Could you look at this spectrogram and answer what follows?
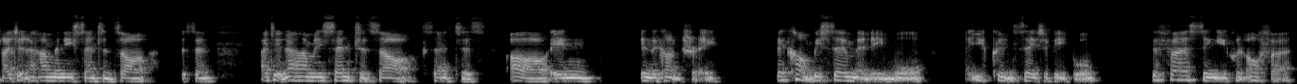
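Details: Adult woman music teacher with mixed-type primary progressive aphasia; primary progressive aphasia (mixed type).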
